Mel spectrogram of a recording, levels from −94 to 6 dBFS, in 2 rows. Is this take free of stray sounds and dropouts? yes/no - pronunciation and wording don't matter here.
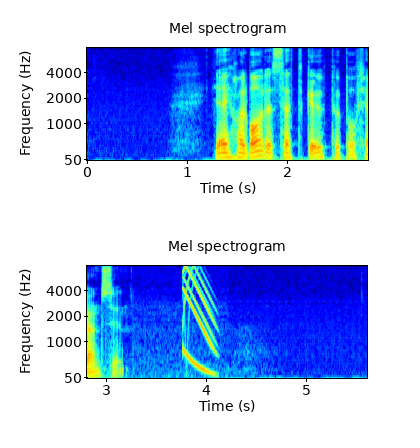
no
